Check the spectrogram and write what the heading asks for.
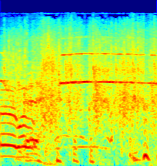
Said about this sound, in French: On dit bravo. On, bah bravo. Applaudissements du public peut-être. Allez.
